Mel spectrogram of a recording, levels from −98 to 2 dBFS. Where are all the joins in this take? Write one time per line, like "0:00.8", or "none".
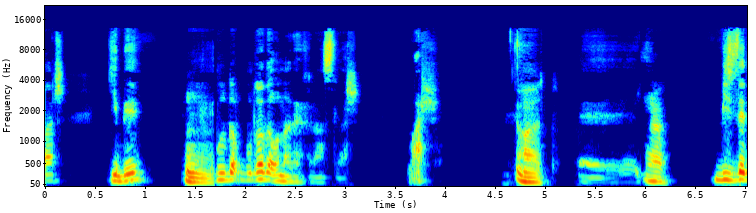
0:01.7
0:05.9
